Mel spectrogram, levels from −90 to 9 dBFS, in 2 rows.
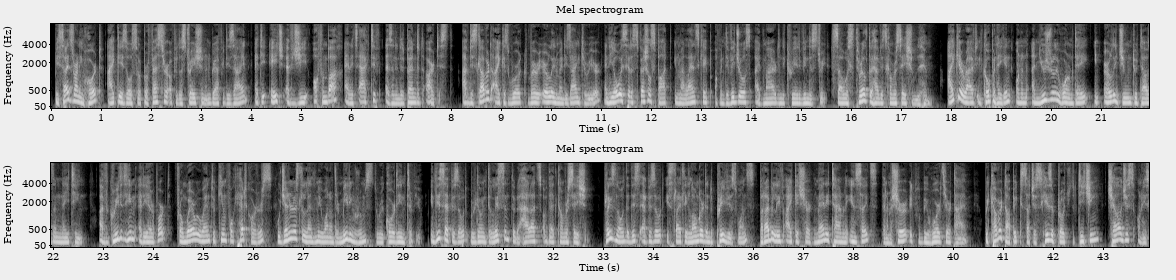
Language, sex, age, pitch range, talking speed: English, male, 20-39, 125-155 Hz, 210 wpm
